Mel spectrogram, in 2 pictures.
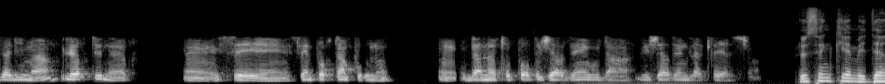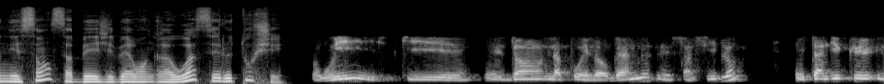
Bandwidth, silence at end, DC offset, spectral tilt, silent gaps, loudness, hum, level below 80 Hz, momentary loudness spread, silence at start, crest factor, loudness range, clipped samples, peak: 15 kHz; 0 s; under 0.1%; -6 dB/octave; none; -18 LUFS; none; -50 dBFS; 12 LU; 0 s; 18 dB; 5 LU; under 0.1%; 0 dBFS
